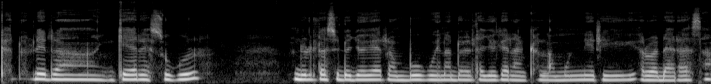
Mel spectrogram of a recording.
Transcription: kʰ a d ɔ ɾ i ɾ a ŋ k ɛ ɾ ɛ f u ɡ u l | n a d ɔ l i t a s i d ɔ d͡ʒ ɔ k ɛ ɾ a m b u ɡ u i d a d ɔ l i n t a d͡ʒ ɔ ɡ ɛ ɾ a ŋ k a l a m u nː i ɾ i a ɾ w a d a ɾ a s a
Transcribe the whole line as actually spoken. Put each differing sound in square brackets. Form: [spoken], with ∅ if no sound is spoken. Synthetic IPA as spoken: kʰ a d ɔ [l] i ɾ a ŋ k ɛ ɾ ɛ [s] u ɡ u l | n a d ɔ l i t a s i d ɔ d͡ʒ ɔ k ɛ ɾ a m b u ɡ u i [n] a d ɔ l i [∅] t a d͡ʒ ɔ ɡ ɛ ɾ a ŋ k a l a m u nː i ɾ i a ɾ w a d a ɾ a s a

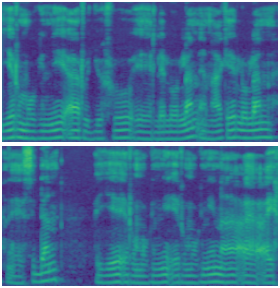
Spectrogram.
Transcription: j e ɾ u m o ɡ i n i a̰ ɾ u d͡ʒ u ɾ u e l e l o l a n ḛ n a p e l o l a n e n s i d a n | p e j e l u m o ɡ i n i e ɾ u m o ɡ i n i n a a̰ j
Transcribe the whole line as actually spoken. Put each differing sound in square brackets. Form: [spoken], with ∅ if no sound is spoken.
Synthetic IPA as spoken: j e ɾ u m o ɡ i n i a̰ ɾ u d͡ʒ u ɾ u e l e l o l a n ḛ n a [k] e l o l a n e [∅] s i d a n | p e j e [ɾ] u m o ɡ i n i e ɾ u m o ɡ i n i n a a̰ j

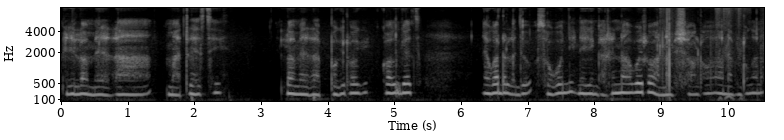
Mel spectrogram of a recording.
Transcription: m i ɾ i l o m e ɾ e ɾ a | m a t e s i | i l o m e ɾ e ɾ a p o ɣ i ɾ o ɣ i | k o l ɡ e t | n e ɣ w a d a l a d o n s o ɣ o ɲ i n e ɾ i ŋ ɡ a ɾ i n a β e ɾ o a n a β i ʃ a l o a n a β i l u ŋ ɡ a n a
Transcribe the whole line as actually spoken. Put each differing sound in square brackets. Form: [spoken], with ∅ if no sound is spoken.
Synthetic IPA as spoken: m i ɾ i l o m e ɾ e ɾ a | m a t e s i | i l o m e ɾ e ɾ a p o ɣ i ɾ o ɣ i | k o l ɡ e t | n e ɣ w a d a l a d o [∅] s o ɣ o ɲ i n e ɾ i ŋ ɡ a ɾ i n a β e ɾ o a n a β i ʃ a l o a n a β i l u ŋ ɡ a n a

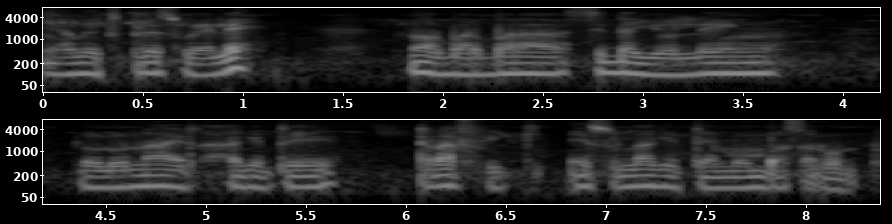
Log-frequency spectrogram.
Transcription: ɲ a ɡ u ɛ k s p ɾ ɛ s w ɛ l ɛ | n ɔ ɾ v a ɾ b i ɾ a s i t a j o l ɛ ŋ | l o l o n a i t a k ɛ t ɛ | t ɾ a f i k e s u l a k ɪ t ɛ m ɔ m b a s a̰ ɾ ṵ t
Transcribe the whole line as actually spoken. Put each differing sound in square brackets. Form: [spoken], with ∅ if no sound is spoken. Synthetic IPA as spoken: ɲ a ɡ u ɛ k s p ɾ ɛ s w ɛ l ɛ | n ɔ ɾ [b] a ɾ b [a] ɾ a s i [d] a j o l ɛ ŋ | l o l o n a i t a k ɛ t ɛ | t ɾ a f i k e s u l a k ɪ t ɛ m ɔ m b a s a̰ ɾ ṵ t

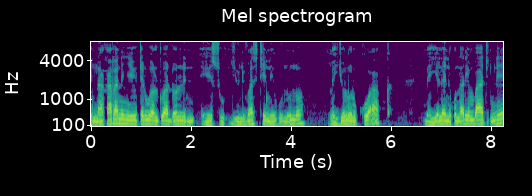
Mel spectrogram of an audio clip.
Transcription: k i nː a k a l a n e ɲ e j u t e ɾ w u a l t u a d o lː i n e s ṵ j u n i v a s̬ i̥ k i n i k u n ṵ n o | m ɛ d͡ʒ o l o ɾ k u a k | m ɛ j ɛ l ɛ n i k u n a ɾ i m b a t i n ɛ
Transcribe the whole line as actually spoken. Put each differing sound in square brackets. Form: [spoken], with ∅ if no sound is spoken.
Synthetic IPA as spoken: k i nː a k a [ɾ] a n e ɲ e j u t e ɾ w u a l t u a d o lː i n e s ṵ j u n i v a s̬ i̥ [t] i n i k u n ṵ n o | m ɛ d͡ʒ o l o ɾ k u a k | m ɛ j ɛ l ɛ n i k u n a ɾ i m b a t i n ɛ

